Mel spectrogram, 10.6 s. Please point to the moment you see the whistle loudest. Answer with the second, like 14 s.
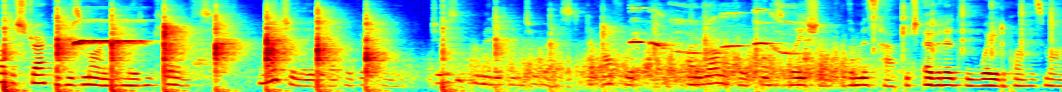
1 s.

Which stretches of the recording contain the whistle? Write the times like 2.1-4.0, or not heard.
0.7-2.2, 6.2-8.1.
